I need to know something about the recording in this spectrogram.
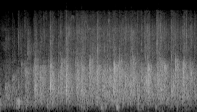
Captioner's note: applause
